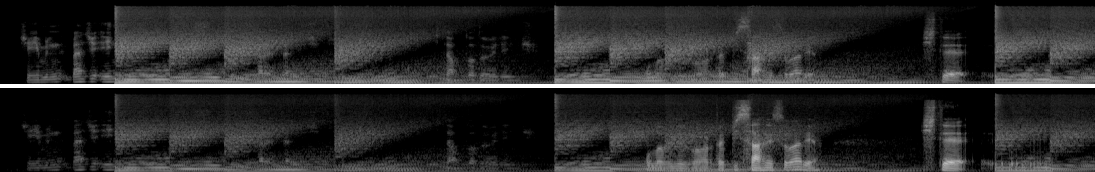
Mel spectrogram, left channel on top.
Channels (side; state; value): both; normal; correlation 0.36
